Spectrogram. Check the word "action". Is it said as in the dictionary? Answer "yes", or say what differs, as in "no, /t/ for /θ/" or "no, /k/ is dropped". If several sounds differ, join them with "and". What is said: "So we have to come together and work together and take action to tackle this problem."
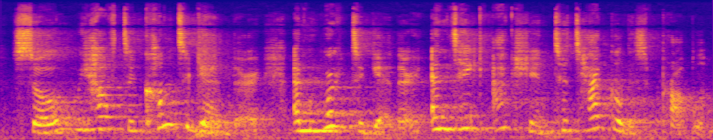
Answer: yes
